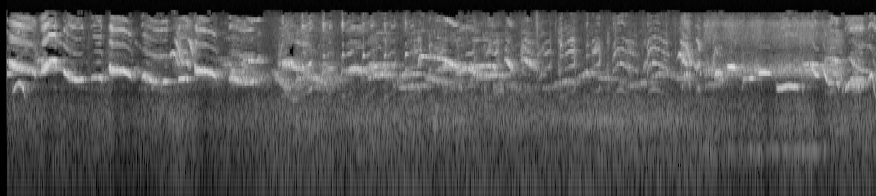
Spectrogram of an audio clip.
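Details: Caged Chinese hwamei singing nonstop like a machine, strong ringing voice, fig-leaf tail, flicking its wings; dense rapid stream of whistled slurs and chattering notes, about three per second, with a steady low background hum.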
